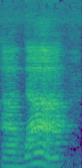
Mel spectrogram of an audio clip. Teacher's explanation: the voicing actually starts before the burst is even released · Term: voiced stop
